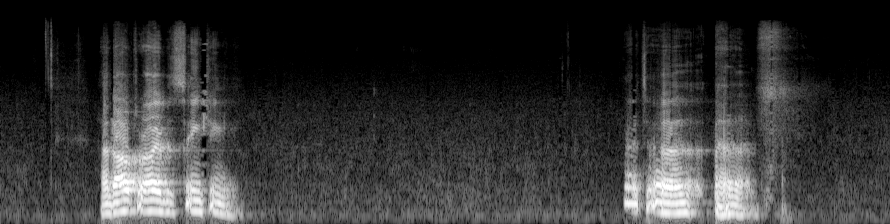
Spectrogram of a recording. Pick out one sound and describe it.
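An elderly man speaks calmly into a microphone in short phrases.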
